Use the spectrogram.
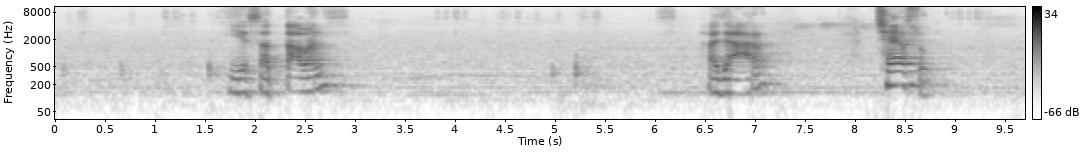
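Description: Numbers are written on a board in a maths class, with a few short scratchy strokes heard under a man's speech.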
